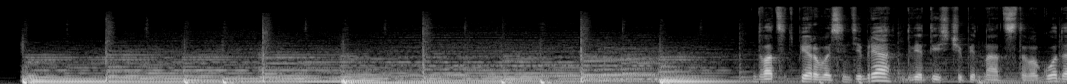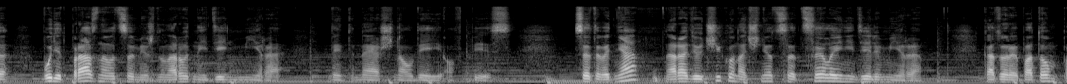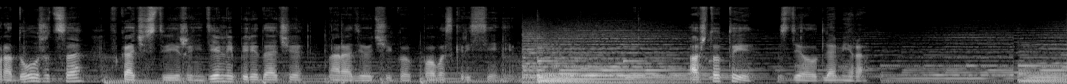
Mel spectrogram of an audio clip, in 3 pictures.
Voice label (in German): Weltfriedenswoche Jingle Russisch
